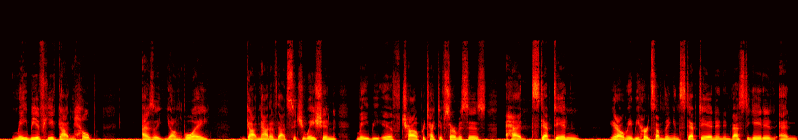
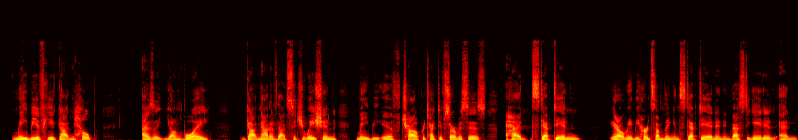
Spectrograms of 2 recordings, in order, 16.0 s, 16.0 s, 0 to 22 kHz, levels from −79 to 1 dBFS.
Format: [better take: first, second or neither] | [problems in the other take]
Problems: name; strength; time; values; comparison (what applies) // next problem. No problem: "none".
second | low rumble; faint; until 5.5 s and from 9 to 13 s; 25 dB below the speech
